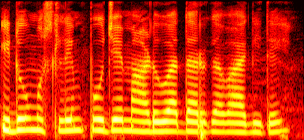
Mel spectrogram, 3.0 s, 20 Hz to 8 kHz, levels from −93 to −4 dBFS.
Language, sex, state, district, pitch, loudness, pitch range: Kannada, female, Karnataka, Bidar, 215 Hz, -17 LUFS, 200-230 Hz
